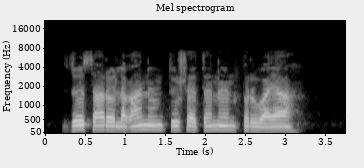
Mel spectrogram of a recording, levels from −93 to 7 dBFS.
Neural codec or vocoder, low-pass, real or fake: none; 7.2 kHz; real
